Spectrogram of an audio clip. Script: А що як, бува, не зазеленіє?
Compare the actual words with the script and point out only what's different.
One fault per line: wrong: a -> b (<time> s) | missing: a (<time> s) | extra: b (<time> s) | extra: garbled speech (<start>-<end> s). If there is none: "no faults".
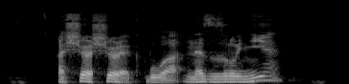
extra: що (0.9 s)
